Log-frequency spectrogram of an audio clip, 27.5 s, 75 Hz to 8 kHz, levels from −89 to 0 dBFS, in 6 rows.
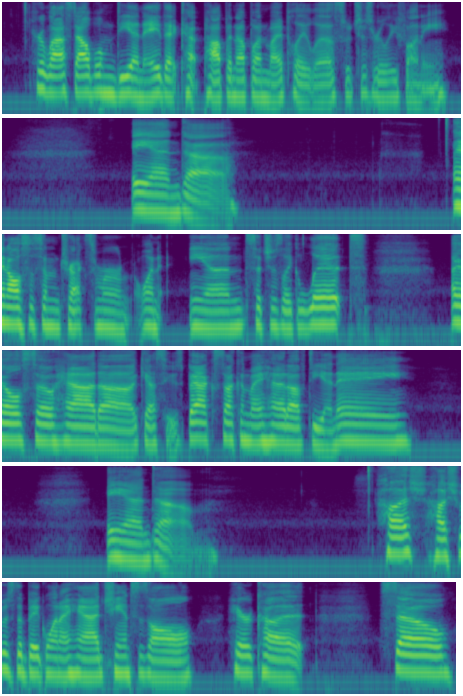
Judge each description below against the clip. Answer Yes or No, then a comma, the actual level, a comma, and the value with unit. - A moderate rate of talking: No, slow, 125 wpm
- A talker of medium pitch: Yes, medium, 165 Hz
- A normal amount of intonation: No, wide, 6.8 semitones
